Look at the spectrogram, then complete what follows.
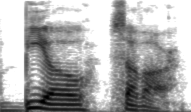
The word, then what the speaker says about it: Biot-Savart: and I believe that the proper way or at least a somewhat more proper way than we as English speakers might uh think of pronouncing this law is the boo SAR the t's are silent here's a simple example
